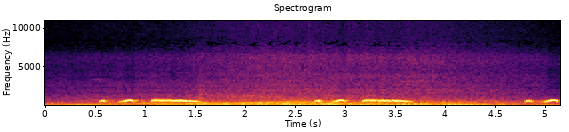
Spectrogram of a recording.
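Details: Spotted dove trapping lure call from Bandung. Two short hooting notes, then a long descending coo, recur about every two seconds over a noticeable rumbling and hissing background.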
